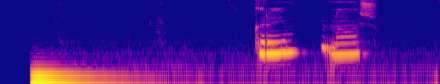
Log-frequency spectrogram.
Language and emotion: Russian, sad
